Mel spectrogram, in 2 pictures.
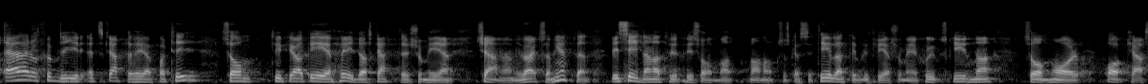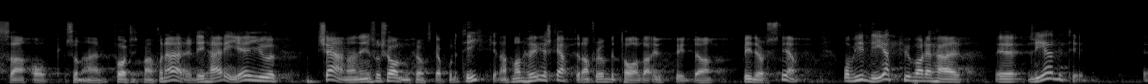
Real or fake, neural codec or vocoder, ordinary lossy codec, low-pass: fake; codec, 16 kHz, 2 kbps, FreqCodec, larger model; none; none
